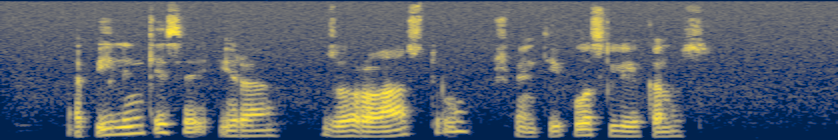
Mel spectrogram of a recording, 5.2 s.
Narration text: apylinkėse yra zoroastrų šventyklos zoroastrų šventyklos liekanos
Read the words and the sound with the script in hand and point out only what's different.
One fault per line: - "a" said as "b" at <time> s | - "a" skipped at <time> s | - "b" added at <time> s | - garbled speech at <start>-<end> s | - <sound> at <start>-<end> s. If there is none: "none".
- "zoroastrų šventyklos" skipped at 3.8 s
